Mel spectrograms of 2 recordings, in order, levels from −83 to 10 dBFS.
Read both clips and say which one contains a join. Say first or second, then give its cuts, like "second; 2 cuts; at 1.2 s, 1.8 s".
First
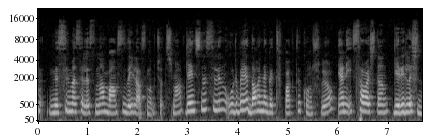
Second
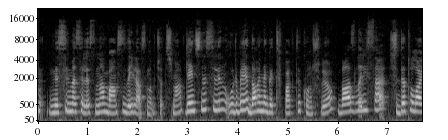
second; 1 cut; at 6.0 s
